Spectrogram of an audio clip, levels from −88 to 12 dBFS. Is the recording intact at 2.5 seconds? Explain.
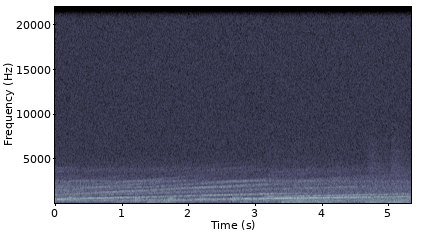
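No. At 2.5 seconds, as across the whole clip, the audio suffers from low bit depth with dither. It carries only about 6 bits of resolution, and random dither was added before each sample was rounded. The rounding error therefore spreads into a steady, even white hiss roughly 15 dB below the sound. Undithered truncation would instead give gritty distortion that follows the signal and drops out in quiet moments. This hiss stays constant and clean.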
